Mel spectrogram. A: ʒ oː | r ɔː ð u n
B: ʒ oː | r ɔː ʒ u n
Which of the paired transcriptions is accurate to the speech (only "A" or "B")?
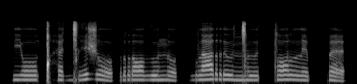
A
